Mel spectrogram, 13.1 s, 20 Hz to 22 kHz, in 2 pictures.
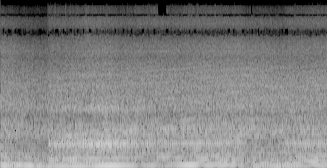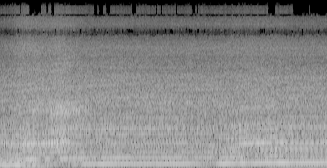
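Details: Scrap Vauxhall Corsa B track car with freshly rebuilt C20XE engine on carburettors, on the dyno after carb tuning; strong, even note climbing and holding through the revs, no misses, pops or knocks. Made 210 hp, no leaks. Normal under load.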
